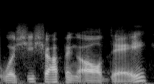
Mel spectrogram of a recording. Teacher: You notice that is giving very clear final rising intonation. Her voice pitch is going up at the end of the question. That's very good because it's a yes or no question.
